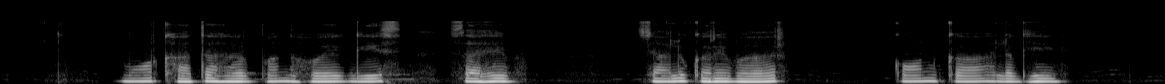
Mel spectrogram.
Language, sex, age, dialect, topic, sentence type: Chhattisgarhi, male, 18-24, Northern/Bhandar, banking, question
